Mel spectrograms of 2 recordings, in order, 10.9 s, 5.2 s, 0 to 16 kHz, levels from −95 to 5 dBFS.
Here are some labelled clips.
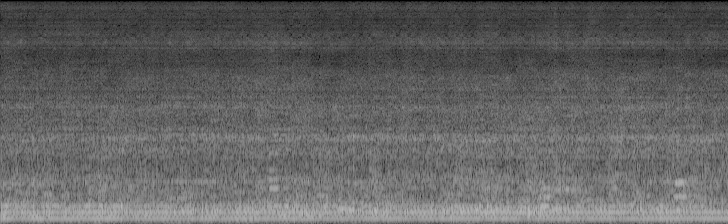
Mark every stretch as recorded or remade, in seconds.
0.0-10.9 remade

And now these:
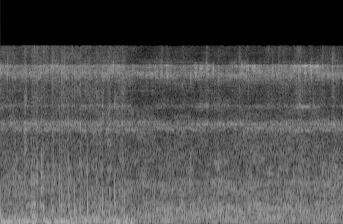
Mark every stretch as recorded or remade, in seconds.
0.0-5.2 remade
